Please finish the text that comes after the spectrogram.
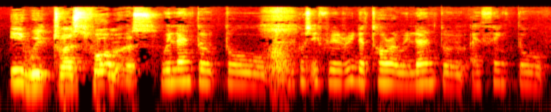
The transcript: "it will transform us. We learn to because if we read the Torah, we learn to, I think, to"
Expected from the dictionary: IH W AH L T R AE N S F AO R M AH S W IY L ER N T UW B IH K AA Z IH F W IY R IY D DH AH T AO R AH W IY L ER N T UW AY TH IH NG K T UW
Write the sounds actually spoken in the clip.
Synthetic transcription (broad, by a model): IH W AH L T R AE N S F AO R M AH S W IY L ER N T UW B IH K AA S IH F W IY R IY D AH T AO R AH W IY L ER N T UW AY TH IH NG K T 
